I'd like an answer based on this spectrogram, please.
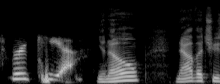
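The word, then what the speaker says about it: Rukiya: It's Rukia.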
